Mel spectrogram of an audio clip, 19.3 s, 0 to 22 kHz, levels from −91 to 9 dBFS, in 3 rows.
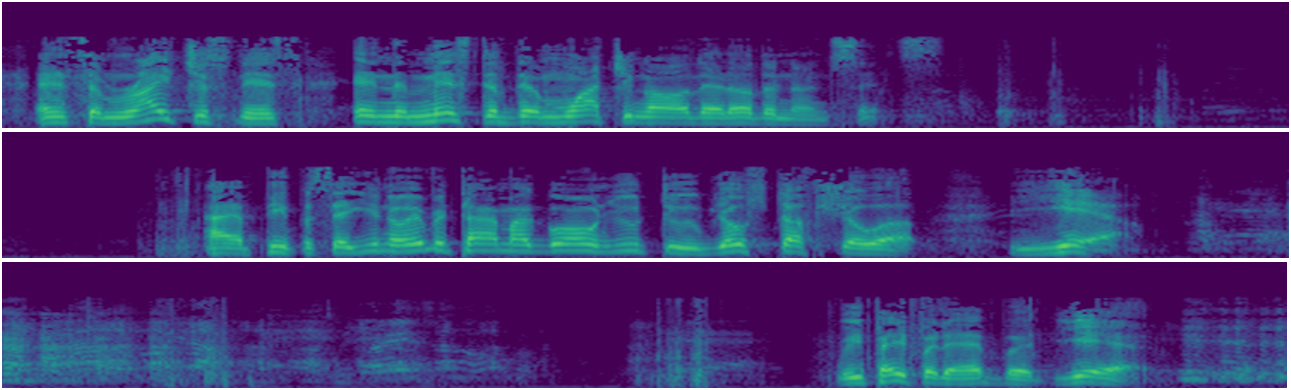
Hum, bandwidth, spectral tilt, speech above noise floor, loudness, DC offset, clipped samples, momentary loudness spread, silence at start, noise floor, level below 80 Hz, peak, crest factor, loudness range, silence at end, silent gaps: none; 8 kHz; -4 dB/octave; 58 dB; -27 LUFS; under 0.1%; under 0.1%; 21 LU; 0.15 s; -85 dBFS; -74 dBFS; -8 dBFS; 22 dB; 19 LU; 0 s; none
